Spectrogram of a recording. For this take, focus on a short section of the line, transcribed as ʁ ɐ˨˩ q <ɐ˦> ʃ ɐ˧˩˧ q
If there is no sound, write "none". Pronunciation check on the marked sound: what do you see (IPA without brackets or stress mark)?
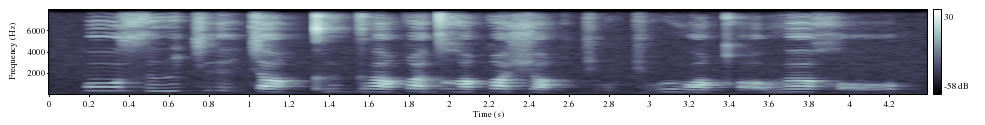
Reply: ɐ˥˩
